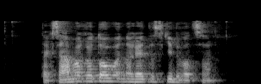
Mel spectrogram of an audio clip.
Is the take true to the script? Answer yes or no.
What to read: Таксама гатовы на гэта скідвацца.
yes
